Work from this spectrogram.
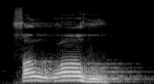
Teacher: Fallahu lam jalalah yang didahului fathah kita baca tafkhim.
